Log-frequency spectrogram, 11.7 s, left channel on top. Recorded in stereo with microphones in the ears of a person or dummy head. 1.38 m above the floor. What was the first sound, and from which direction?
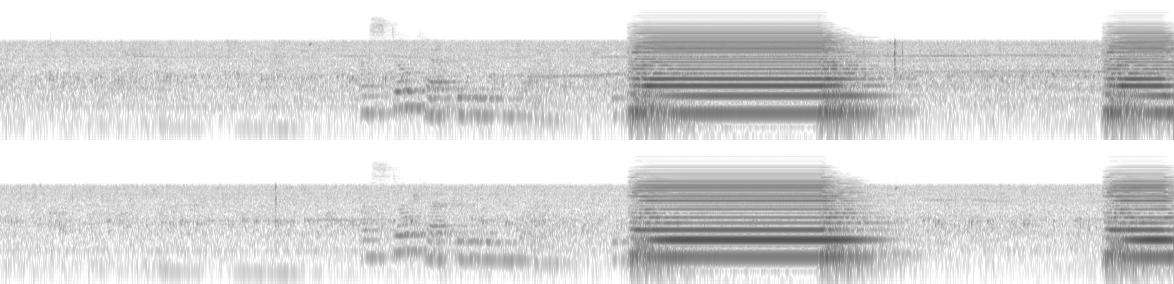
A woman speaking, 65° left (ahead or behind).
